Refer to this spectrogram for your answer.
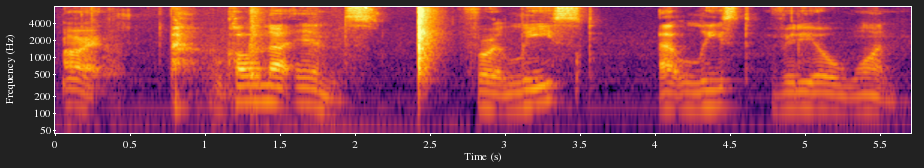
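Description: A man's voice: mid-range voice, takes it slowly, background noise. A man hosting a casual gaming session with a friend, laughing constantly, swearing and cheering during play. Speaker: gaming channel host.

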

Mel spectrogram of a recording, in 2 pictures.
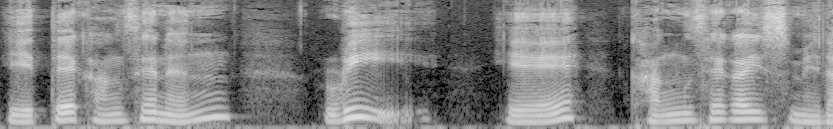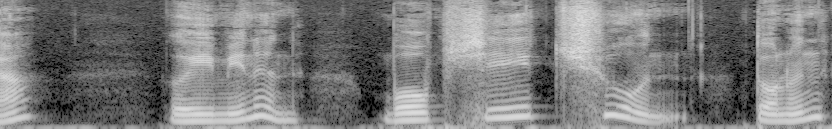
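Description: A man leads a scripted vocabulary lesson, pronouncing each English word and example with slow, careful emphasis. His voice sits a little high and the recording is dry and close, with no room sound. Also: expressive, a little mellow, no room sound.

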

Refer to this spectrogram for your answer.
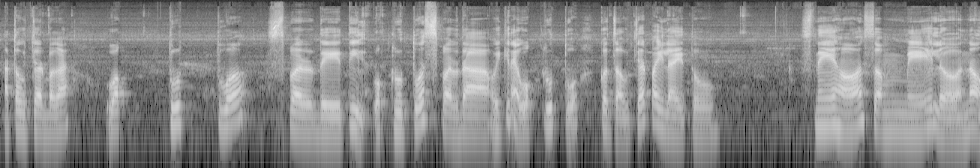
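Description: Older woman, patient teacher, gravelly and unhurried, stretches out syllables to demonstrate sounds. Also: deep voice. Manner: slowly drawing out syllables to show pronunciation. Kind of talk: spelling and pronunciation lesson.

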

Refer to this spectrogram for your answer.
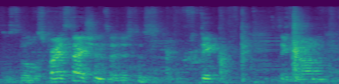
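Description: A man, a woodworking host who explains a project in a relaxed, chatty way with fillers. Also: medium pitch, fairly quick. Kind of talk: casual how-to narration. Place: large home workshop, indoors. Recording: roomy workshop sound, mic at a distance, music under the voice. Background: background guitar music.

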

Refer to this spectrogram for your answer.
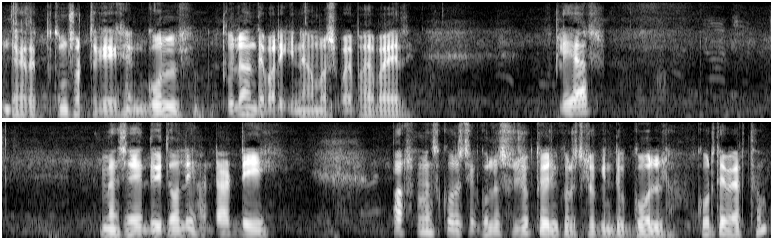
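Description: A man calls a football match at a quick clip. He works as a play-by-play commentator, often repeating names and phrases. His pitch sits in an ordinary middle range for a man. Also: steady tone. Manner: repeats team names and phrases while following each shot. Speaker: football commentator and channel host.

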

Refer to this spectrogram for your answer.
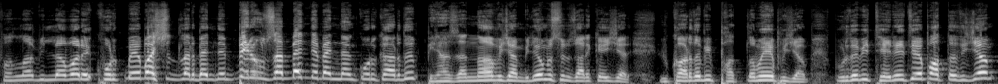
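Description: High-voiced, blustering gaming man. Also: expressive, quick pace, few pauses, no room sound. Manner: shouty, blustering when acting angry; chummy asides to viewers. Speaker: gaming YouTuber. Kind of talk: Minecraft role-play with commentary.

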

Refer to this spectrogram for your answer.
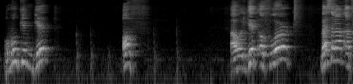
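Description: A man's voice: sits high, fairly bright tone, echoey room, recorded from a distance. A man with an Egyptian Arabic accent teaching English words, explaining step by step and checking that his students follow. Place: indoor room, moving around while teaching.

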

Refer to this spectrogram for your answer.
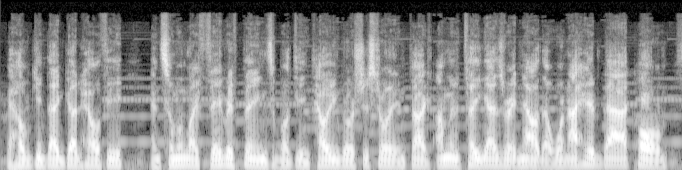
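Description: With a medium pitch and level tone, this Canadian man in his thirties talks fast while walking through a grocery store. The fitness vlogger, on a lapel mic, is chatty and upbeat, addressing the camera with fillers over faint background music in a casual vlog.

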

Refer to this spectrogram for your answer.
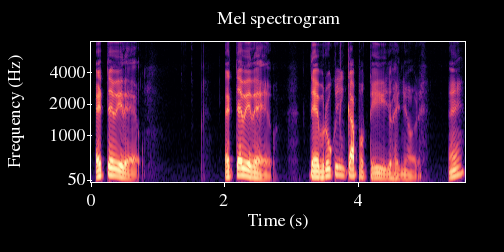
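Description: Comentarista de voz seca. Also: male voice, medium pitch, big pitch swings, slow, darkish tone, dry recording, studio quality. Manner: pointing things out to viewers. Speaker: commentary show host. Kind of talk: reaction commentary.

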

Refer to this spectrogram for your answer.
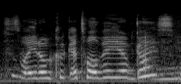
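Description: A woman's voice: high-pitched, fast talker, a little mellow. Giggly young woman vlogging in a kitchen. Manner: giggly, playful, talks straight to camera. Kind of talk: casual vlog chat with friends. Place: home kitchen at night. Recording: noisy home phone recording.

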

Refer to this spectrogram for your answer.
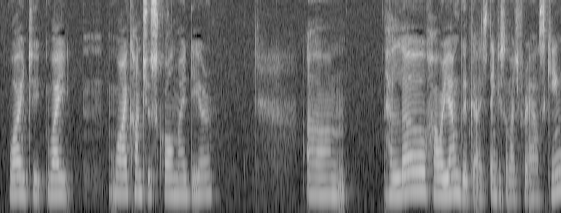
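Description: A woman's voice: mid-range voice, a little mellow. A young woman with a Moldovan accent, a native Romanian speaker, chats casually into a phone held close. She reads viewer comments aloud and answers each one in a friendly, chatty way. The sound is a close phone mic in a small room at home. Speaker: live streamer. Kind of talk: casual live-stream chat reading comments aloud. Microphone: phone held close at arm's length.

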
